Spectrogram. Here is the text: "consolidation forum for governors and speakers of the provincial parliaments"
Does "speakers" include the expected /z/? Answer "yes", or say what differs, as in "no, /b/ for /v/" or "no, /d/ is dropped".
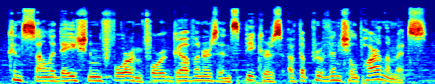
yes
